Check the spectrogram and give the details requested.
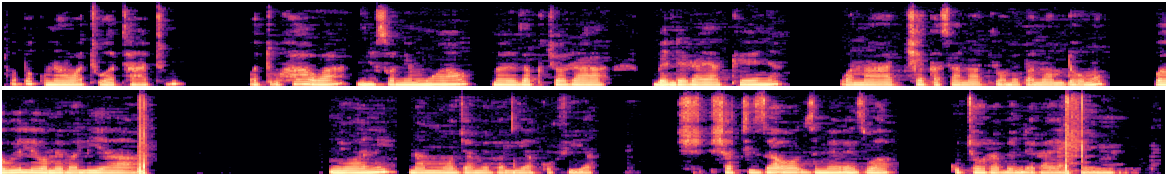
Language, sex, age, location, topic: Swahili, female, 25-35, Kisii, government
